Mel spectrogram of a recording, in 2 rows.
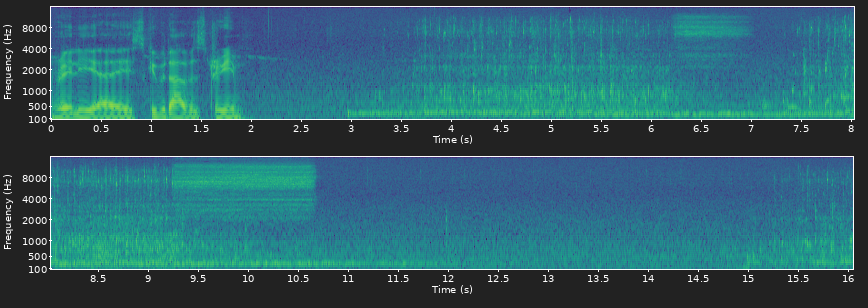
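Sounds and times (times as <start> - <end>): low steady hum: 2.6 - 16.0
bubbles gurgling underwater: 2.9 - 12.6, 14.8 - 16.0
regulator hiss: 2.9 - 12.8.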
